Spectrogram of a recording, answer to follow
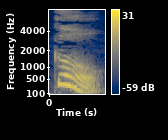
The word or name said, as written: gou4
